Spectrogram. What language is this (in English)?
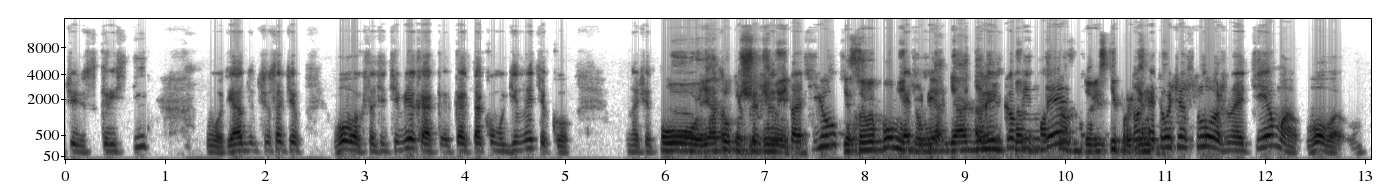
Russian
